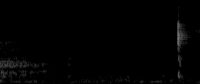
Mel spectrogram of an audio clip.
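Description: Quiet room tone after a voice trails off, broken by a single short, sharp click near the end.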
